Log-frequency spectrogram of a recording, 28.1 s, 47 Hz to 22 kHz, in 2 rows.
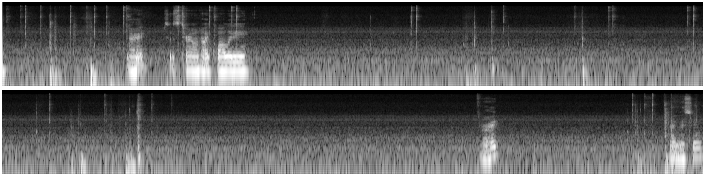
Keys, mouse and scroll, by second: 0.0 middle click, 0.4 middle click, 0.9 F4, 1.4 middle click, 1.8 alt+middle click, 2.4 click, 3.5 click, 4.1 click, 4.5 click, 8.1 click, 10.0-11.4 alt+middle drag, 12.1 click, 13.7 click, 14.9-16.0 middle drag, 17.0-26.6 alt+middle drag, 26.8 middle click, 27.3 F3.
